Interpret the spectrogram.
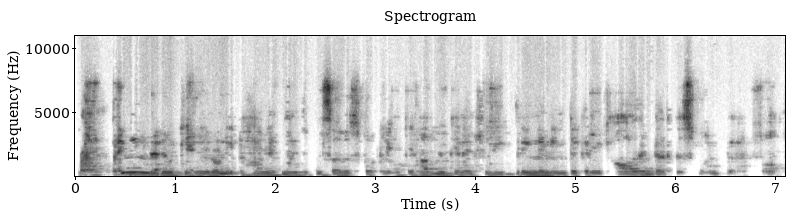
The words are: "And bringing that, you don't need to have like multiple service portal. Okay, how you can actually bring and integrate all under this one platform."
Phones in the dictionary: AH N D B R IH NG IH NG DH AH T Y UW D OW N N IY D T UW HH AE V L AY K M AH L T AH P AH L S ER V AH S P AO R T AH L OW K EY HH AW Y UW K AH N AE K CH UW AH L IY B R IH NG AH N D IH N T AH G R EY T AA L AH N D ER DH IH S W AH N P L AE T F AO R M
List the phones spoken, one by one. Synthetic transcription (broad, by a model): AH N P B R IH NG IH NG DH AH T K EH D OW N N IY D T UW HH AE V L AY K M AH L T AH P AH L S ER V AH S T AO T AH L OW K EY HH AW Y UW K AH N AE K CH UW AH L IY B R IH NG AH N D IH N T AH G R EY T AA L AH N D ER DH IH S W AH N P L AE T F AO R M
